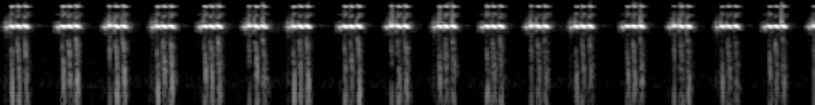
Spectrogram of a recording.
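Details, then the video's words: Cricket calling, sold as a sound that drives away rats; loud, high, even chirps repeated about twice per second in a steady pulsing rhythm, with no other sounds. "SUARA JANGKRIK PENGUSIR TIKUS AMPUH!"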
